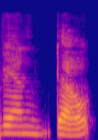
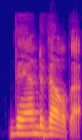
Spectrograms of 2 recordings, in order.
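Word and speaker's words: Vande Velde: Well, we have CVV, which is Christian Vanel. Vanlda. Van DeVlda.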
